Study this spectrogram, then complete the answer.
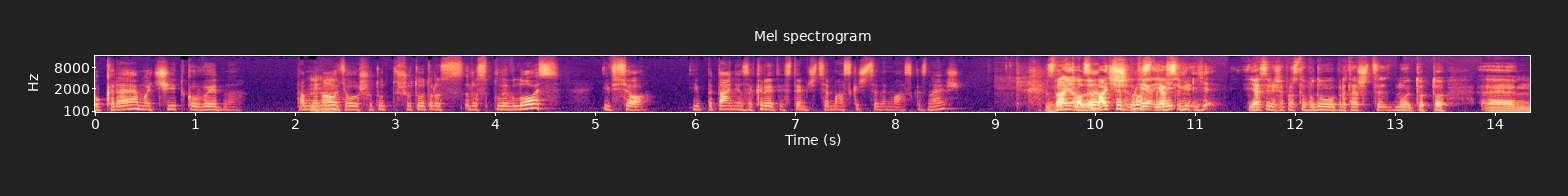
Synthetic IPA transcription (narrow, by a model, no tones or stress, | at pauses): ɔkɾɛmɔt͡ʃʲit̪kɔʋɪd̪nɐ | t̪ɑmnemɑlˠɔt͡sʲɔɦɔʃɔt̪ut̪ʃɔt̪ut̪rɔsrɔsplˠɪʋlˠɔsʲiwsʲɔ | ipɪt̪ɑnʲːɐzɐkɾɪt̪ɪsʲt̪ɪmt͡ʃɪ̥t̪sɛmɑskɐt͡ʃɪ̥t̪ɛnɛmɑskɐznɑjeʃ | znajʊɐlɛɛbat͡ʃ̪ɛpɾɔjasi | jasɔbʲiʃɛpɾɔst̪ɔpɔd̪umɐʋʊpɾɔt̪ɛʃɔ̥t̪sɛnut̪ɔp̚t̪ɔ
